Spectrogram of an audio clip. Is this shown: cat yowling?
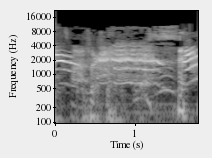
yes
